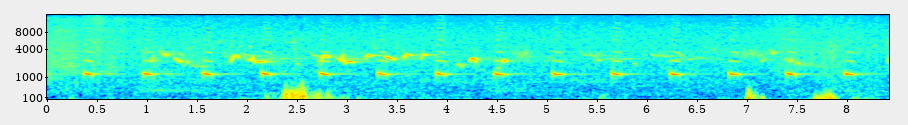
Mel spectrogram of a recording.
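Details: Yellow-fronted Tinkerbird song, said to be a little slower than the red-fronted tinkerbird's: regular short, pure piping notes, close to two per second, with twittering birds above and a few low thumps.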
